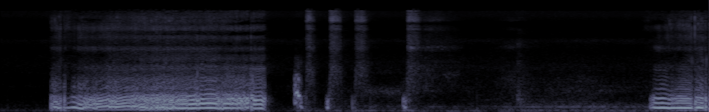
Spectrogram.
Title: snoring pug barks while sleeping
